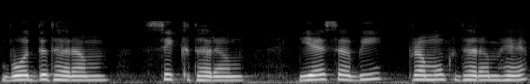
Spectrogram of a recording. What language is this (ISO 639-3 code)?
hin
